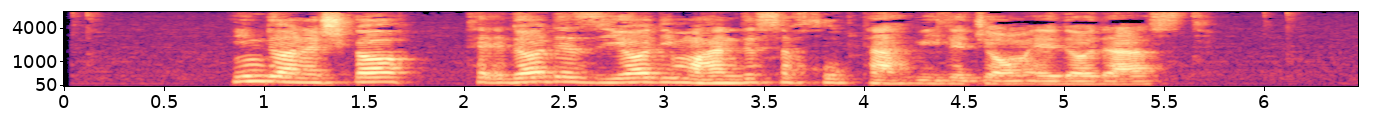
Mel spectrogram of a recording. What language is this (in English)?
Persian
